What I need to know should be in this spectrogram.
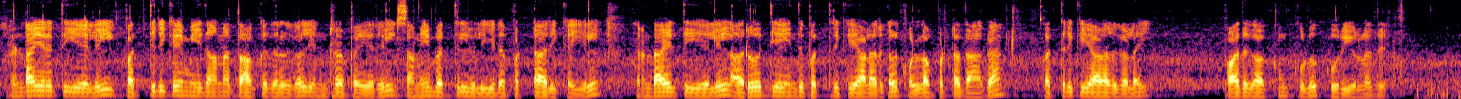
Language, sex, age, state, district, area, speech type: Tamil, male, 18-30, Tamil Nadu, Erode, rural, read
